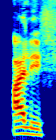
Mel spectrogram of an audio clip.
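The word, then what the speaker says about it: ا: মুখের খালি অংশ হতে হতে হতে উচ্চারিত হয় আলিফ।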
